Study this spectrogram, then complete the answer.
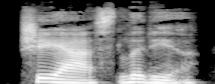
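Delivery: ordinary delivery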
